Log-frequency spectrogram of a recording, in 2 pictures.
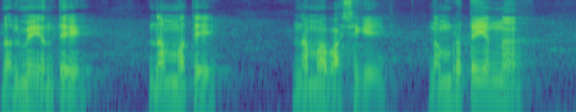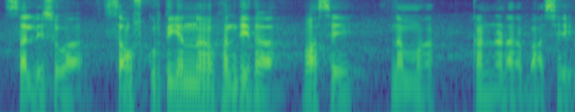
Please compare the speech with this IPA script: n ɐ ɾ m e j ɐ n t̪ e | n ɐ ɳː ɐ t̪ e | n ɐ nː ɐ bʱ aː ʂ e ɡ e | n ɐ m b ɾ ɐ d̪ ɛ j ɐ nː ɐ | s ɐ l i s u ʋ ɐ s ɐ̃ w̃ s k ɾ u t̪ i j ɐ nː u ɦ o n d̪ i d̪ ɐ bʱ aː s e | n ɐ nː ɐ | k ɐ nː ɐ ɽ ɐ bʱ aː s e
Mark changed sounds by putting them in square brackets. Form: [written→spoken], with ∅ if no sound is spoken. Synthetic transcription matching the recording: n ɐ [ɾ→l] m e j ɐ n t̪ e | n ɐ [ɳː→mː] ɐ t̪ e | n ɐ [nː→mː] ɐ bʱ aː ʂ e ɡ e | n ɐ m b ɾ ɐ [d̪→t̪] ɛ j ɐ nː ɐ | s ɐ [l→lː] i s u ʋ ɐ s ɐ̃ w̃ s k ɾ u t̪ i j ɐ nː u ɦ o n d̪ i d̪ ɐ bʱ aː s e | n ɐ [nː→mː] ɐ | k ɐ nː ɐ ɽ ɐ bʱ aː s e

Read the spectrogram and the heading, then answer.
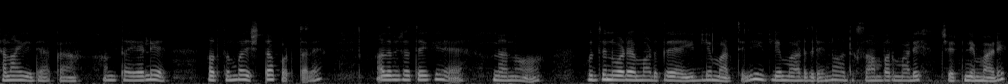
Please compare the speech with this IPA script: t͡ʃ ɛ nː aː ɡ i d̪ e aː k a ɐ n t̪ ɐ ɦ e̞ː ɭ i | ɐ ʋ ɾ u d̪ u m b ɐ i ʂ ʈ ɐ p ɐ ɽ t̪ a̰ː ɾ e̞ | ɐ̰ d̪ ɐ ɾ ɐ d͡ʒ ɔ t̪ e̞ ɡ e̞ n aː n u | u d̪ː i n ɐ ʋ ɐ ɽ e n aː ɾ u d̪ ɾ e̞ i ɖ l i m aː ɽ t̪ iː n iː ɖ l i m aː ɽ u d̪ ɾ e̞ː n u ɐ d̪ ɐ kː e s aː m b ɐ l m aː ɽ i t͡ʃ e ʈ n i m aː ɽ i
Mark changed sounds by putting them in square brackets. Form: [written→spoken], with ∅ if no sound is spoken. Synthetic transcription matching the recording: t͡ʃ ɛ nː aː ɡ i d̪ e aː k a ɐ n t̪ ɐ ɦ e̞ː ɭ i | ɐ ʋ ɾ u [d̪→t̪] u m b ɐ i ʂ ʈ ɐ p ɐ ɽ t̪ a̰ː ɾ e̞ | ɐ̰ d̪ ɐ ɾ ɐ d͡ʒ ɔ t̪ e̞ ɡ e̞ n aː n u | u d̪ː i n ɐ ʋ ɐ ɽ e [n→m] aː [ɾ→ɽ] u d̪ ɾ e̞ i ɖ l i m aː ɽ t̪ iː n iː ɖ l i m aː ɽ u d̪ ɾ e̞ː n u ɐ d̪ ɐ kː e s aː m b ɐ [l→ɾ] m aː ɽ i t͡ʃ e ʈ n i m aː ɽ i

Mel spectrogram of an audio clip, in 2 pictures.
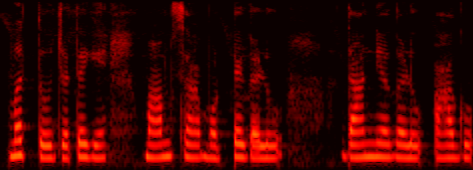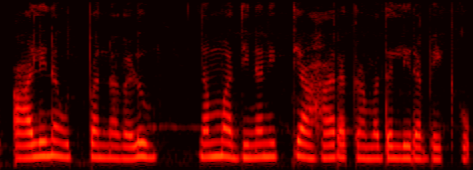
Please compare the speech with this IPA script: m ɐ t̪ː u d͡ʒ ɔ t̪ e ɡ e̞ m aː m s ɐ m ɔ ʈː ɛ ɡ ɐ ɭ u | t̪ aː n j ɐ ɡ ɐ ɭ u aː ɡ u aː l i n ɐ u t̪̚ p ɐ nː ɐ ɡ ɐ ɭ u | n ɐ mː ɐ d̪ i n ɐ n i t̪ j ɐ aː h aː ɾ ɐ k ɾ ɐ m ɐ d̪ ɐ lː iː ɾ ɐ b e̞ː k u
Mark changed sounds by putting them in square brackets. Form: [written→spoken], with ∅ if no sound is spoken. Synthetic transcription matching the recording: m ɐ t̪ː u d͡ʒ ɔ t̪ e ɡ e̞ m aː m s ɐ m ɔ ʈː ɛ ɡ ɐ ɭ u | [t̪→d̪] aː n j ɐ ɡ ɐ ɭ u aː ɡ u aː l i n ɐ u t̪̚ p ɐ nː ɐ ɡ ɐ ɭ u | n ɐ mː ɐ d̪ i n ɐ n i t̪ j ɐ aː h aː ɾ ɐ k ɾ ɐ m ɐ d̪ ɐ lː [iː→i] ɾ ɐ b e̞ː k u

